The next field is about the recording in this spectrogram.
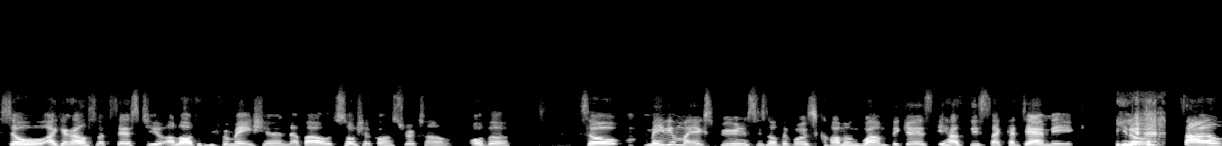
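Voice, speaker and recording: A woman with a Spanish accent speaks at a moderate pace in a fairly high pitch, with ordinary pitch variation. The background is quiet and the sound is dry and close, with no echo. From Spain, Galicia. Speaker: university student. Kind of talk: interview.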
